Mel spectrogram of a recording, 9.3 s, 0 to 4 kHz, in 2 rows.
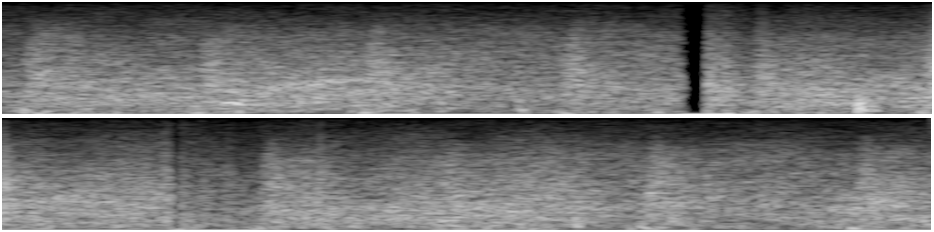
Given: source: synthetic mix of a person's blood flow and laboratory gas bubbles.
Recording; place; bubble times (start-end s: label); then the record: Doppler ultrasound of blood flow; subclavian vein
no bubbles
From the record:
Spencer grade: 0 (complete lack of bubble signals)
